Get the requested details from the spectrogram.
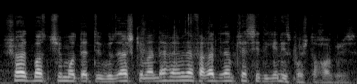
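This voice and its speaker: A man, a wounded war veteran, giving a halting, unhurried personal account with frequent restarts. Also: on the high side, big pitch swings, darkish tone. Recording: distant mic with faint background ambience.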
